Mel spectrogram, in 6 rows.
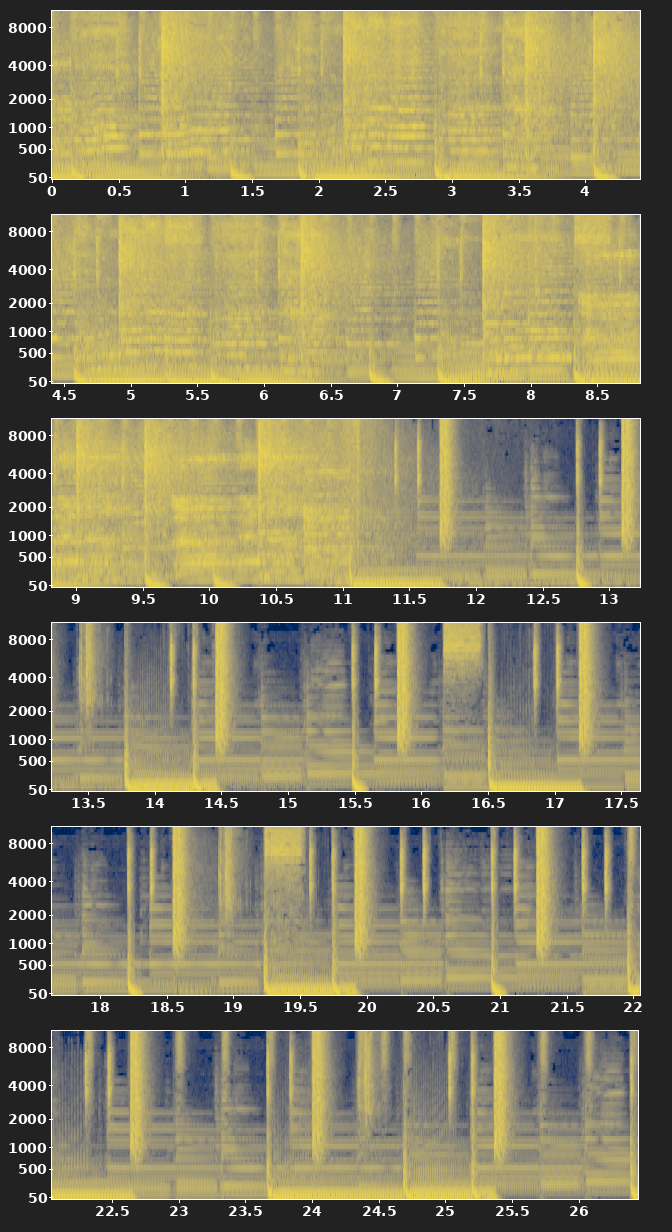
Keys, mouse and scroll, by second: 0.2 shift+click, 0.9 Escape, 2.2 click, 2.8 click, 4.2 shift+click, 5.0 Escape, 6.4 click, 8.3 shift+click, 9.2 Escape, 10.5 click, 12.4 shift+click, 13.3 Escape, 14.9 click, 16.4 right click, 16.9 click, 16.9 click, 20.2-20.9 drag, 22.8-23.2 drag.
